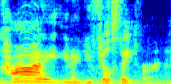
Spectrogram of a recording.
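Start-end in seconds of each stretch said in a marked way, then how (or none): 0.0-0.4 bright, loud, high hello; a sweet, reassuring greeting to strangers; friendly woman's hello. Retold or imitated. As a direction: wave them down with a cheery hi. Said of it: "a woman with him being like".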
